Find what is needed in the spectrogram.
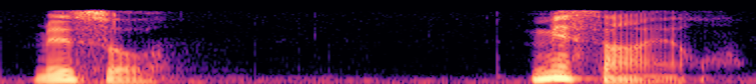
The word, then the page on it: missile: American English; British English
